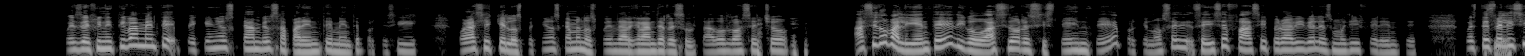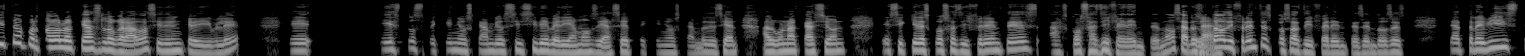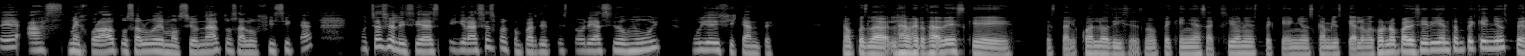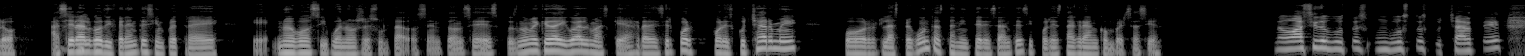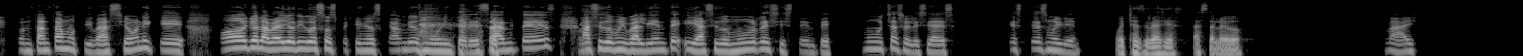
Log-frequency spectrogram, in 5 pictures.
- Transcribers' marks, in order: chuckle; chuckle; chuckle
- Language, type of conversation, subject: Spanish, podcast, ¿Qué pequeños cambios te han ayudado más a desarrollar resiliencia?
